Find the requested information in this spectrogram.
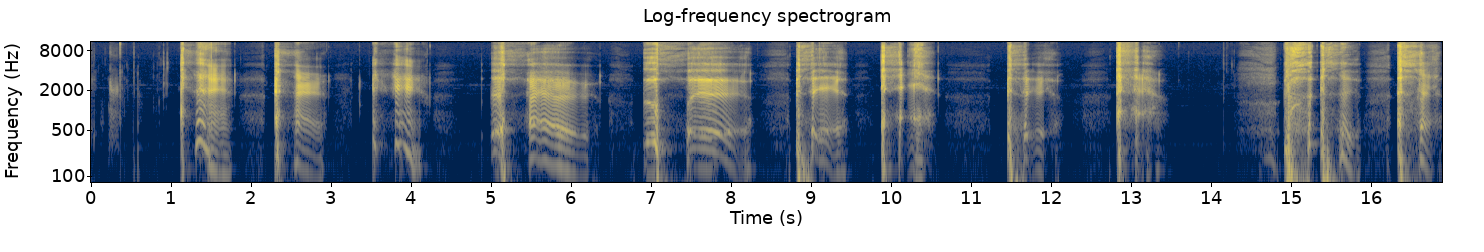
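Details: Stock audio of people coughing in varied styles: about a dozen coughs, some sharp and dry, others with voiced, throaty tails.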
